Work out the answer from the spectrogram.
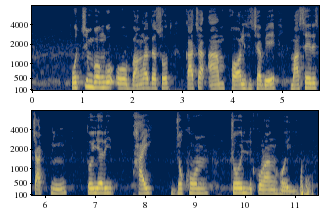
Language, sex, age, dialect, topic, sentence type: Bengali, male, 18-24, Rajbangshi, agriculture, statement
